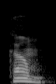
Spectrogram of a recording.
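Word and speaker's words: comb: لکه ډیټ، په دې کې چې دا بي د ټي نه د مخه ده نو دلته بي نه تلفظ کیږي. ډیټ معنا قرض. کم، کم چې ده نو دا د ام توري څخه وروسته ده نو نه تلفظ کیږي.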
